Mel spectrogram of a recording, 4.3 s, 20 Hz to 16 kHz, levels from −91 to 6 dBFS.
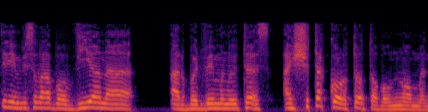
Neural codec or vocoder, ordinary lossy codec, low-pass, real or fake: codec, 16 kHz, 0.4 kbps, LongCat-Audio-Codec; MP3, 96 kbps; 7.2 kHz; fake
